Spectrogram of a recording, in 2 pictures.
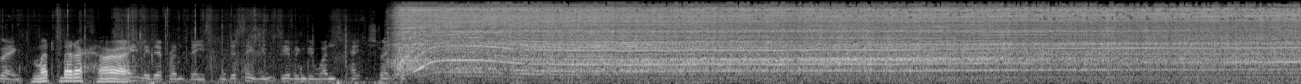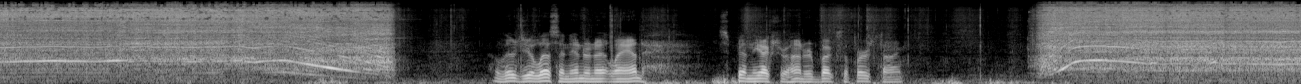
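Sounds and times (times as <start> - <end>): electric chainsaw cutting wood: 3.8 - 17.1, 23.3 - 26.0.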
